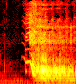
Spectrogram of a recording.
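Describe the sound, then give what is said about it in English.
A person's voice imitates a horse whinny, a single loud, nasal, quavering call that rises and wavers for about a second, with no other talk. “I could make like the horse sound.”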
